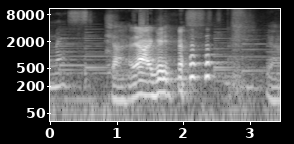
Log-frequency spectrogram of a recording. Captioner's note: laughing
